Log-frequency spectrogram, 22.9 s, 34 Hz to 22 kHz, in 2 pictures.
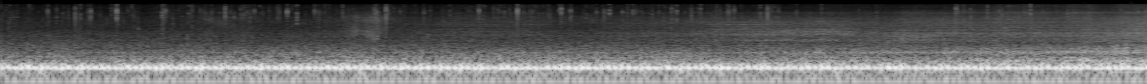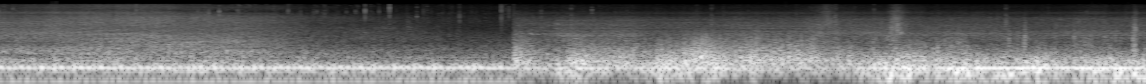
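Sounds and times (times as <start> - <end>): steady low hum: 0.0 - 22.9
car passing: 6.8 - 15.6.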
